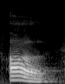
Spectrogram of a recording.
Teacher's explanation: जब आप बोलेंगे अ, तो आप गौर करने पे पाएंगे कि अ जब आप बोल रहे होते हैं उस समय ये ध्वनि कहाँ से आती है? हमारे कंठ से आती है। इसीलिए इसे हम उच्चारण स्थान में कंठ बोलते हैं।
